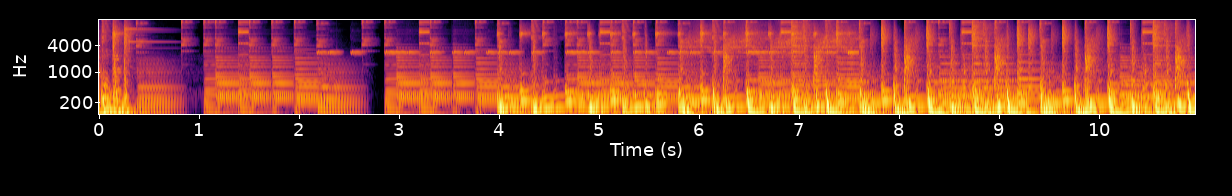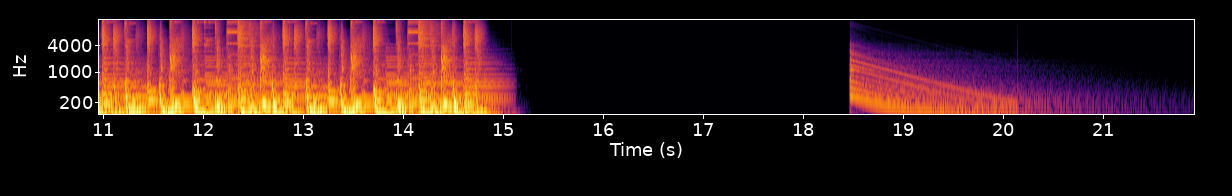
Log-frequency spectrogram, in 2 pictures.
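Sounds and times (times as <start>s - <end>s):
instrumental music: 0.3s - 15.1s.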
